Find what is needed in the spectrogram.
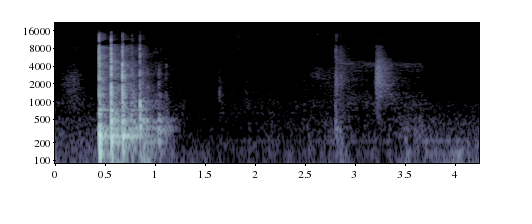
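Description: A quick run of sharp knocks and clicks about half a second in, like objects being handled close to the microphone, followed by two faint clicks around three seconds in.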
